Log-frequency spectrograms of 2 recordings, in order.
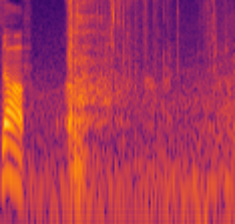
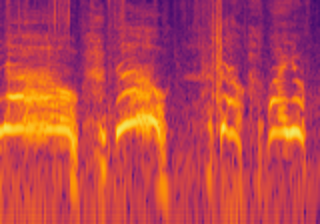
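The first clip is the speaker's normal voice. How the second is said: upset shouting; slower than usual. Acted. Puppet's thing is being destroyed.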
